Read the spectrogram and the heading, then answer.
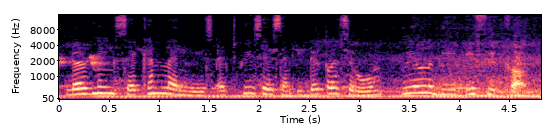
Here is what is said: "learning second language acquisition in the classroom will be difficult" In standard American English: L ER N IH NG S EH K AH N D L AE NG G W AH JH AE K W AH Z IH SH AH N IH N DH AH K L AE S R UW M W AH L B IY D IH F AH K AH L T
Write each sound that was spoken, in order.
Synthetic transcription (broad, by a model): L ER N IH NG S EH K AH N D L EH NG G W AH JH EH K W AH S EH S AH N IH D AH K L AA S R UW M W AH L B IY D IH F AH K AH L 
